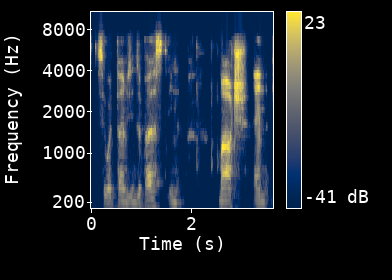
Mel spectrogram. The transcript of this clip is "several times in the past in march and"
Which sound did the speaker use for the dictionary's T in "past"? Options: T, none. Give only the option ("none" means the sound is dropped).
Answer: T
